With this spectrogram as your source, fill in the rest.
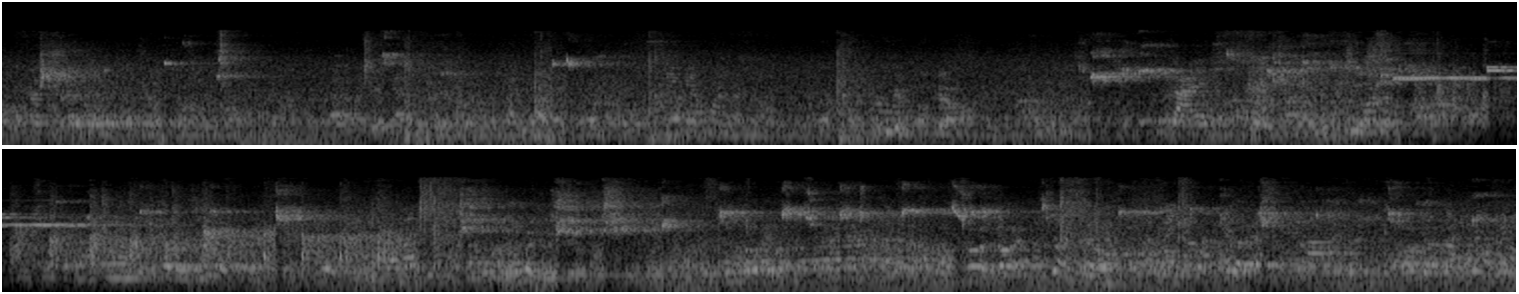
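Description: Players and onlookers chatter in an echoing hall.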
